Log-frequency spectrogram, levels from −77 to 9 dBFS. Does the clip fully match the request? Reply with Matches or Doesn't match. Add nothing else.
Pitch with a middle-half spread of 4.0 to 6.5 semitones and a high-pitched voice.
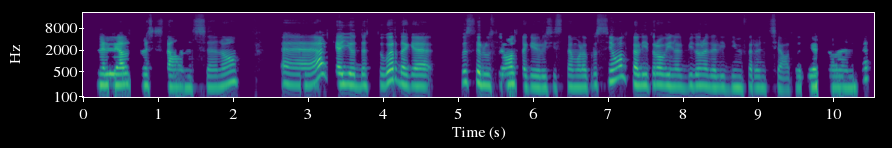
Doesn't match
